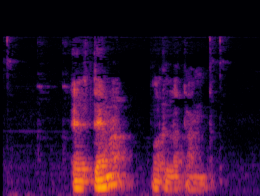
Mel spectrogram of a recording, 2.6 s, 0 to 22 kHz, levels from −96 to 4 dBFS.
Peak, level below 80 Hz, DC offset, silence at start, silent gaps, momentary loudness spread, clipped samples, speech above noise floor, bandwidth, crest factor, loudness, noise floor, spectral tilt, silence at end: -8 dBFS; -60 dBFS; under 0.1%; 0.7 s; none; 17 LU; under 0.1%; 37 dB; 11.5 kHz; 22 dB; -27 LUFS; -63 dBFS; -7.5 dB/octave; 0.45 s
